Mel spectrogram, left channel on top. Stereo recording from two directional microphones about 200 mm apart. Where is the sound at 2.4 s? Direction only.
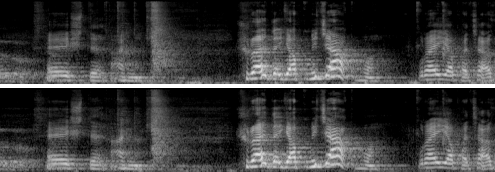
5° right (ahead or behind).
